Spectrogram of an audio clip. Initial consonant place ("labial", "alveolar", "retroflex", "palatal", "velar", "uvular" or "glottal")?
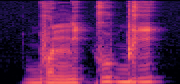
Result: labial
